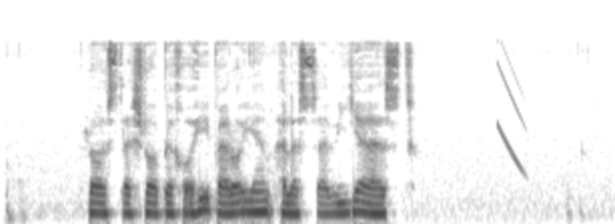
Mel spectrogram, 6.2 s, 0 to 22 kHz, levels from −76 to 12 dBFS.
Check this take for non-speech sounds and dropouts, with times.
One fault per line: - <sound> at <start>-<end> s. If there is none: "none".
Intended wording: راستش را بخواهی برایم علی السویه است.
- chirp at 5.0-5.3 s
